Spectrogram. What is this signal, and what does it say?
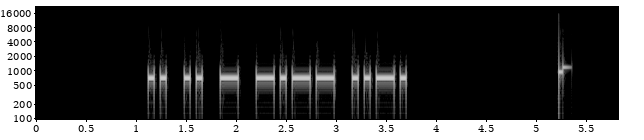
Morse code, heard as a keyed tone, about 20 wpm, 700 Hz. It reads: IITYF
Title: Code Groups - 5 Letters - 20wpm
